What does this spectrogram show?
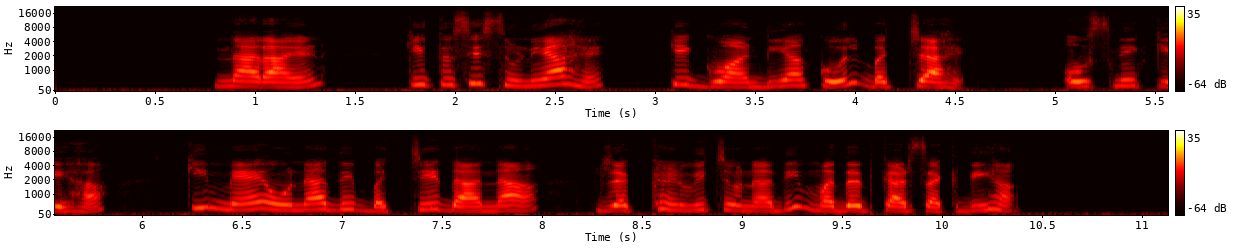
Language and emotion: Punjabi, happy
